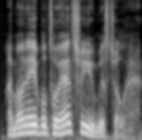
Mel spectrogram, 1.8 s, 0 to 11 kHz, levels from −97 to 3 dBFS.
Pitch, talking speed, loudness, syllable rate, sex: 145 Hz, 235 wpm, -14 LUFS, 6.4 syllables/s, male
